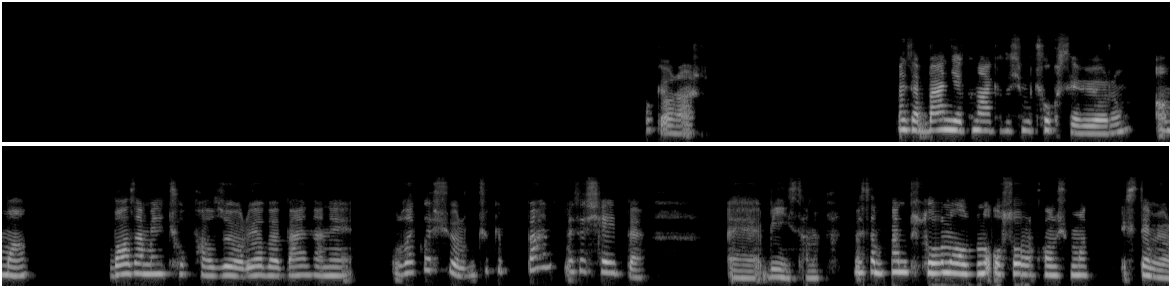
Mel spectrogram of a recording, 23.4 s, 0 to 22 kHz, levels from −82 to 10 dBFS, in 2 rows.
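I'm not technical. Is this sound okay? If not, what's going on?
No. Short concealed packet loss happens around 19.69 s, and again from 20.29 to 20.39 s. Tiny pieces of the speech, about 20 ms each, never arrived, so the receiver patched each hole by stretching the previous sound, leaving a brief smear or wobble.

A burst of packet loss follows from 20.49 to 20.59 s. About 80 ms went missing in one go, so the last sound was held and faded out as a short buzz or hiss before the speech picked up further along.

Repeated packet loss (robotic sound) runs from 20.95 to 21.92 s. Seven separate gaps, the longest about 59 ms, were each patched the same way, covering about a quarter of that stretch. The speech there sounds choppy, with bits missing.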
